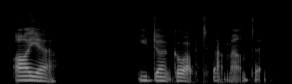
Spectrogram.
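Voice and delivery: ordinary talk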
